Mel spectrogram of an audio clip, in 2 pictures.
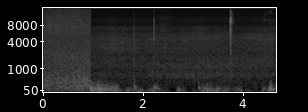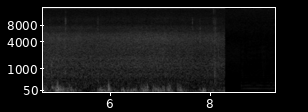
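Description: Wind buffets a microphone in low, rumbling gusts.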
